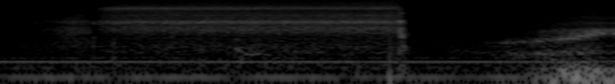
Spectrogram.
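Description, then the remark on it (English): A steady, airy hiss runs for about two seconds as air is drawn through a vape, its coil hissing, then cuts off sharply, followed by a faint rising whoosh, with no talking. “That is damn good airflow. Damn good airflow. Pretty damn good flavor. No crackle.”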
